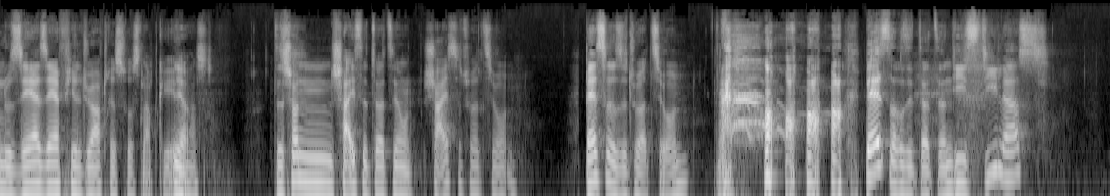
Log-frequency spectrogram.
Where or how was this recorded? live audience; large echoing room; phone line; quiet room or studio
quiet room or studio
